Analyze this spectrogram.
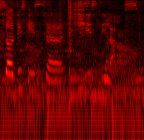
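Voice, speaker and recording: Loud music plays behind a woman who speaks at a very slow pace, her voice dry with no echo. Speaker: vlogger. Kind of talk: casual vlog chat. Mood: cheerful, relaxed. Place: car.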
